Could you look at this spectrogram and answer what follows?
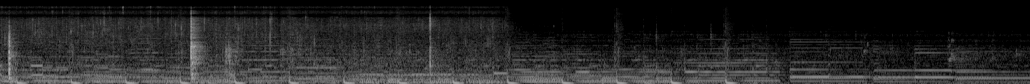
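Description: Chopped onion frying in a pan for chicken hakka noodles, a bright close sizzle with clattering stirring, louder in the first half then softer and sparser, with tonal kitchen sounds underneath.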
